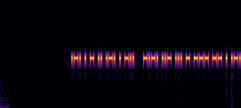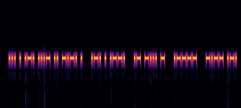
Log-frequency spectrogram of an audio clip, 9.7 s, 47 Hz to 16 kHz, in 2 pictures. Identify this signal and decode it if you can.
Morse code, heard as a keyed tone, about 46 wpm, 700 Hz. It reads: RETIRED CUSTOMER SERVICE REP ABT 1 YR
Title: Practice QSO - Exchange 3 - More Info - 45wpm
